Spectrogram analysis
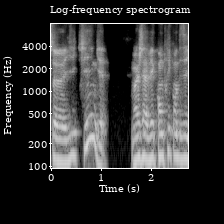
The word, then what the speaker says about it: Yi Jing: On avait beaucoup l'habitude de prononcer King. Alors tout le monde dit tu fais du Yi King, oui, voilà, le Yi King, le Yi Qing. Et il y a donc une prononciation que je ne sais pas refaire toujours exactement. Donc on s'en tiendra à quelque chose d'intermédiaire entre T, S et K.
